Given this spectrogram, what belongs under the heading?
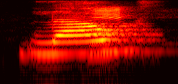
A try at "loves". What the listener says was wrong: L-O-V-E-S. S is there. So how will you read that word? Loves.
